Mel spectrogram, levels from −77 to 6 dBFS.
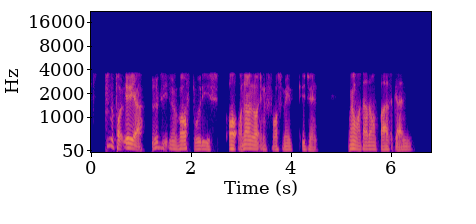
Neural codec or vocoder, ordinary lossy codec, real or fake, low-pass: codec, 16 kHz, 1.1 kbps, Voila-Tokenizer; none; fake; 3.6 kHz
